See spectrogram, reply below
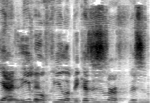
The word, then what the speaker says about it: Nemophila: This is Nemophila, by the way. From some of the videos, yes, some people told me how to pronounce it. It is Nemophila, which means like cute and deadly or cute and something, I think.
